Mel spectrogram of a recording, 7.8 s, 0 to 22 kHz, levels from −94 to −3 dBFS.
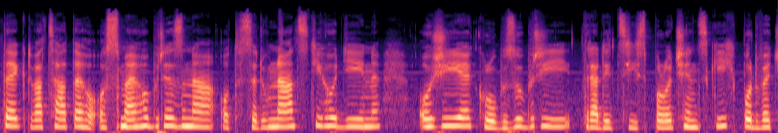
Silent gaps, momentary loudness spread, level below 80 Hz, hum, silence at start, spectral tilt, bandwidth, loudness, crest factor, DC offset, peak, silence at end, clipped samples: none; 8 LU; -46 dBFS; none; 0.05 s; -5 dB/octave; 14.5 kHz; -16 LUFS; 16 dB; under 0.1%; 0 dBFS; 0 s; under 0.1%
